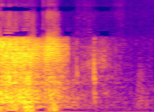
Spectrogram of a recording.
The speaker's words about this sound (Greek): Γέλασες. Τι κάνεις τώρα, κλάνεις.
